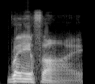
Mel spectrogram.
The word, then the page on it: reify: British English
